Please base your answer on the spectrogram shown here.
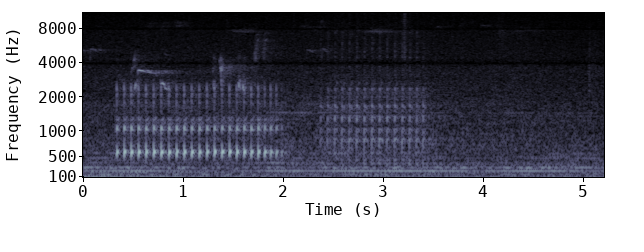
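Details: Eurasian three-toed woodpecker (Picoides tridactylus) at Chvalčov, Czech Republic, in August 2013 gives a fast, nasal chattering rattle of about twenty notes in under two seconds, then a softer repeat, over a steady low hum.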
